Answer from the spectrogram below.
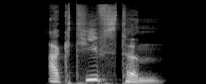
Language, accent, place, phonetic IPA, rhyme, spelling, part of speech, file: German, Germany, Berlin, [akˈtiːfstəm], -iːfstəm, aktivstem, adjective, De-aktivstem.ogg
- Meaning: strong dative masculine/neuter singular superlative degree of aktiv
